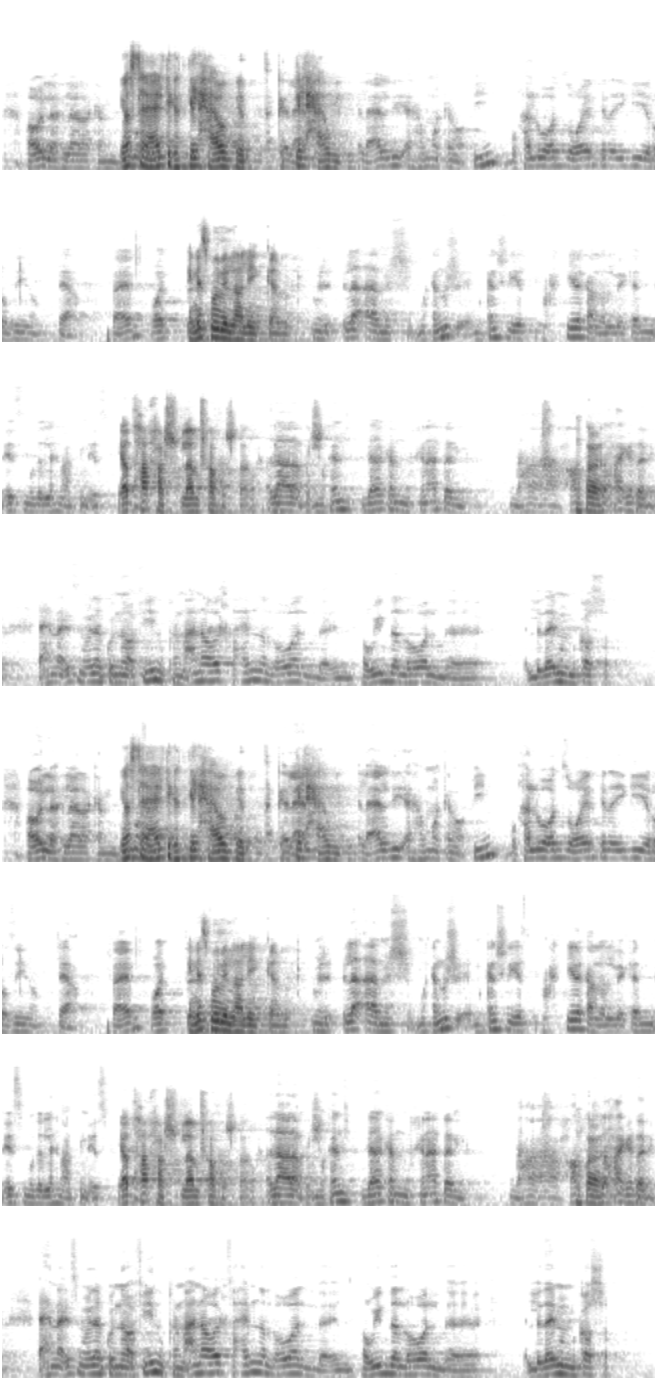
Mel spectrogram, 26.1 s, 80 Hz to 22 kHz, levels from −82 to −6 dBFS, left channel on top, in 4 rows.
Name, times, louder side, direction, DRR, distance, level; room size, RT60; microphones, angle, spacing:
voice 1, 0.0-1.6 2.6-3.2 3.6-7.3 7.6-8.7 9.6-14.4 15.7-17.7 18.1-24.4 24.8-25.6, right 4 dB, 60° right, 14 dB, 1.0 m, -41 dB
voice 2, 1.2-2.5 2.9-3.4 8.4-9.4 14.2-15.6 18.4-18.6 18.9-19.1, left 2 dB, 15° left, 8 dB, 1.2 m, -31 dB
28.5 x 17.0 x 6.8 m, 1.1 s
head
